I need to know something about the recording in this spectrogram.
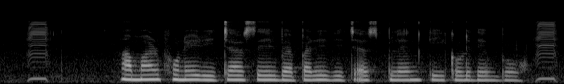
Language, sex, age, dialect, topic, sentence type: Bengali, female, 18-24, Rajbangshi, banking, question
